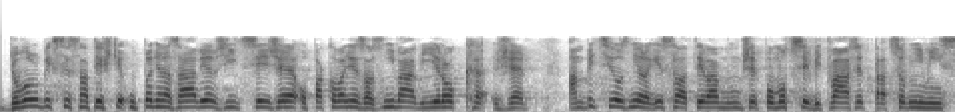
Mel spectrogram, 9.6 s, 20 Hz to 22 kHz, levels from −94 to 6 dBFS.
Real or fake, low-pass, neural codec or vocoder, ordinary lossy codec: fake; 5.4 kHz; codec, 16 kHz in and 24 kHz out, 2.2 kbps, FireRedTTS-2 codec; AAC, 48 kbps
